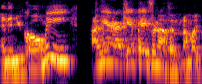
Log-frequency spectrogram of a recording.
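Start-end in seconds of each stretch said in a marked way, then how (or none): 1.1-2.2 high, yelling outburst. Retelling a phone call where the other speaker couldn't pay: imitating someone yelling. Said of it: "Then why are you yelling at me?".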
